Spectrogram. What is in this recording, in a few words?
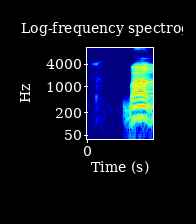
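"baghal", Malay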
